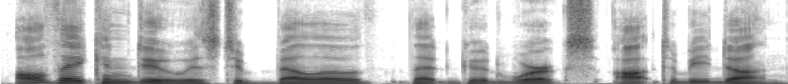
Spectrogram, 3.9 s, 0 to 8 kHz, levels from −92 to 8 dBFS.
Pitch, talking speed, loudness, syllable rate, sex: 120 Hz, 215 wpm, -18 LUFS, 4.0 syllables/s, male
